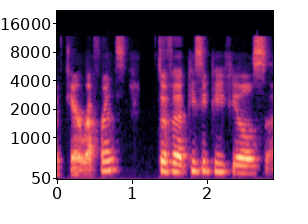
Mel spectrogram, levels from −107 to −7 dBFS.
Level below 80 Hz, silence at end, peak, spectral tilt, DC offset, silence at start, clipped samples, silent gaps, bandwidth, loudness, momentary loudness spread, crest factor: -72 dBFS; 0 s; -8 dBFS; -4 dB/octave; under 0.1%; 0 s; under 0.1%; none; 12 kHz; -24 LUFS; 12 LU; 16 dB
